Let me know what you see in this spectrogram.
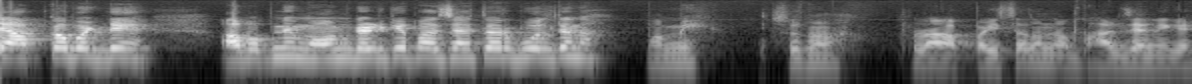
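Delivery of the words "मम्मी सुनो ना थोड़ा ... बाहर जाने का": soft, low pleading to mum; hushed, low child's request; timid request. Acted. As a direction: ask sheepishly for money, voice dropped. Child asking mother for money.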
